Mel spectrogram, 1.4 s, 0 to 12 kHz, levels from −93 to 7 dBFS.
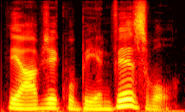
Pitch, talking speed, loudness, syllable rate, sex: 125 Hz, 215 wpm, -15 LUFS, 6.7 syllables/s, male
